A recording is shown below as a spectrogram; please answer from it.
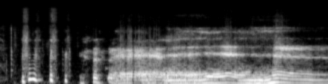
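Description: A man's long, low groan, held for about three seconds with a slight waver in pitch, after a few short breathy sounds.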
